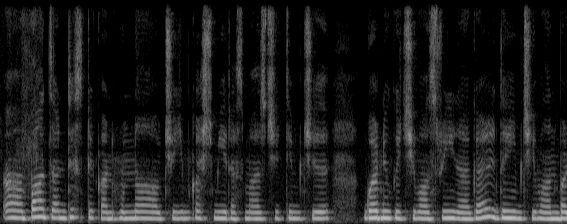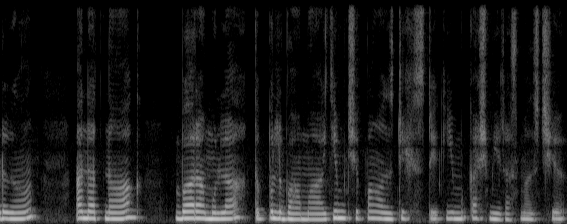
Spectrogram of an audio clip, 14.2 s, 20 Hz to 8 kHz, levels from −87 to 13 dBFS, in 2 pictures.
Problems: background sounds at intervals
